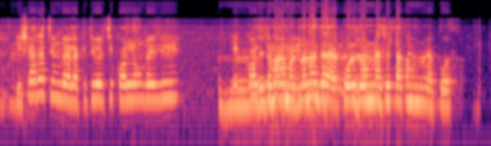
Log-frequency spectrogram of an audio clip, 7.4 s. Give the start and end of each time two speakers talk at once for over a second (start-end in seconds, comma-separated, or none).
3.5-5.6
